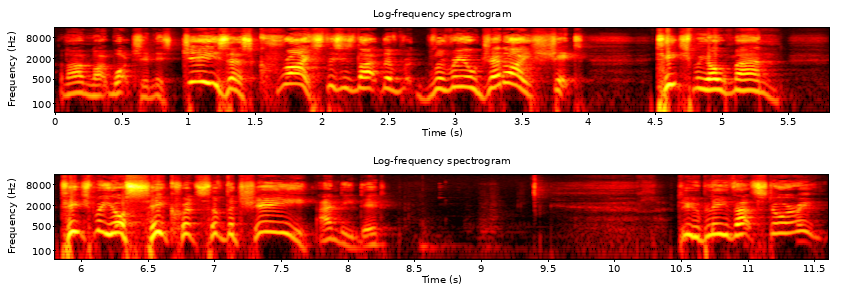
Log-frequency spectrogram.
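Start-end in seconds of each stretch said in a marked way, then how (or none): 0.9-4.0 much higher, slow amazed exclamation. Real, not acted. Amazed watching healer. 4.5-7.7 higher, louder, slow pleading to a master; hammed-up eager apprentice begging; mock disciple.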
